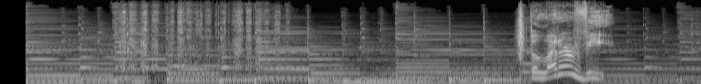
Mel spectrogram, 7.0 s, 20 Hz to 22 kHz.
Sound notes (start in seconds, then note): 1.2 pencil whirring; 1.2 upbeat music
